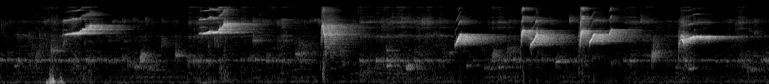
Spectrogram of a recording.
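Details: Lure song of a Lesser green leafbird for untrained caged birds: sharp whistled notes that sweep downward, coming faster toward the end, with one soft knock near the start and a faint hum.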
